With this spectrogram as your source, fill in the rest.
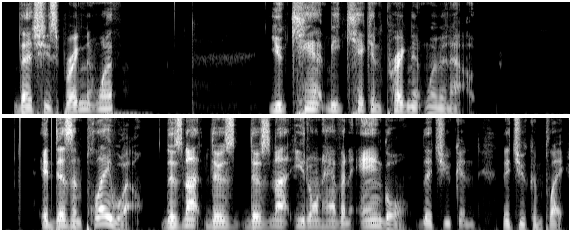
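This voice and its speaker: A man co-hosting a casual reaction chat, working through his points slowly and circling back on his own words. His voice sits in a middle pitch. It sounds dry and close, with no room echo. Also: mellow. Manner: rambling, repeats words while explaining. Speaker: co-host.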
